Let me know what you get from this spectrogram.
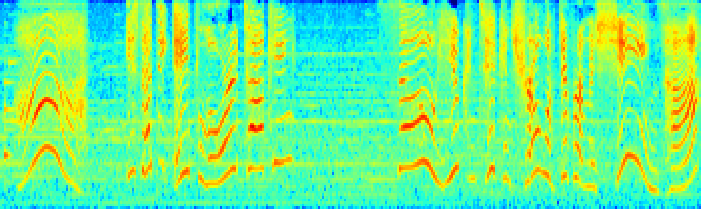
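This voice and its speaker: Tiny, squeaky, curious sprite. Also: female voice, big pitch swings, slow pace, over music, heavily acted. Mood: surprised, curious. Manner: inquisitive, exclaiming. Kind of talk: video game voice acting.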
